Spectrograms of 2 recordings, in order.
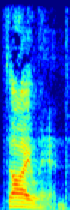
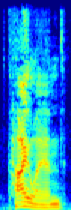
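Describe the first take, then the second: First: The word begins with a th sound. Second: The word begins with a plain t sound. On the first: "he saw T H and said, "I know how you say that" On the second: "the way you know most people have said it since forever"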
